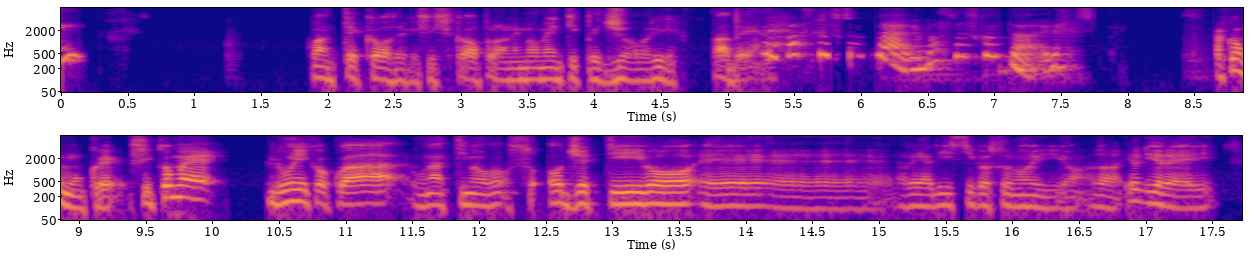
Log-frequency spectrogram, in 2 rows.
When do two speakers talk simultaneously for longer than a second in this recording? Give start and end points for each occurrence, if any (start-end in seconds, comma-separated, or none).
none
